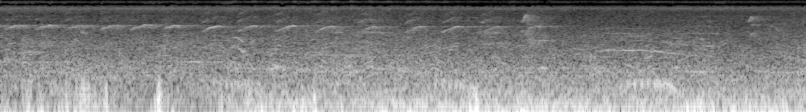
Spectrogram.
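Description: A bird repeating a short, high chirp about two or three times a second, stopping about five seconds in, over a steady low rumble.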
